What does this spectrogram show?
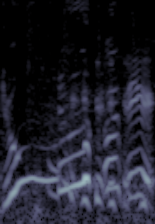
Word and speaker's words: Duviri: That's how you pronounce it, by the way. Duviri. Э, And then Duviri.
